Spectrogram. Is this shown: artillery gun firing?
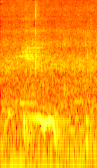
no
